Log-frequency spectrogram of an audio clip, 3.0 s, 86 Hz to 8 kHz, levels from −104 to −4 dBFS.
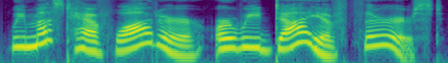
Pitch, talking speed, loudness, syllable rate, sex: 255 Hz, 180 wpm, -16 LUFS, 3.6 syllables/s, female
